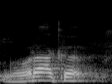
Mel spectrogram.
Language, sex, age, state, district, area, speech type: Maithili, male, 60+, Bihar, Begusarai, urban, spontaneous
